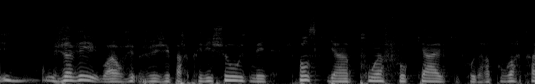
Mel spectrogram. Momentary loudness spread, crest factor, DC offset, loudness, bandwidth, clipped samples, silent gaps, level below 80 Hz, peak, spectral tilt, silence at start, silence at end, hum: 10 LU; 16 dB; under 0.1%; -36 LUFS; 7.6 kHz; under 0.1%; none; -50 dBFS; -20 dBFS; -9 dB/octave; 0 s; 0 s; none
